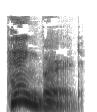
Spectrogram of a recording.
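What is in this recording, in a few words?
"hangbird", British English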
